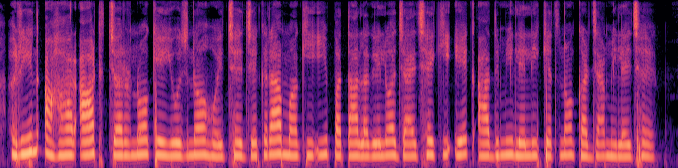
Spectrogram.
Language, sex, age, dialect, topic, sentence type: Maithili, male, 18-24, Angika, banking, statement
